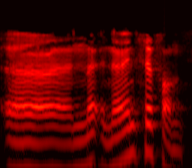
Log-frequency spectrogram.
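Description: A man's voice: medium pitch, slow pace, over a noisy crowd. A native German man on a prank phone call, rambling and crude as he plays dim. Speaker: prank caller baiting phone scammers. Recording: narrow, tinny phone line.

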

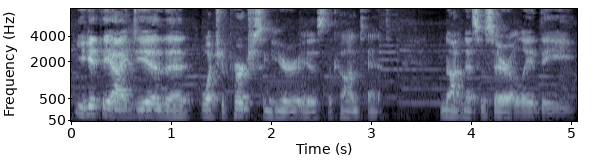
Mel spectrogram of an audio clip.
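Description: A man narrating an improvised tabletop game as game master in a halting, conversational way. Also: fairly low pitch, fairly even intonation. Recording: echoey room, music underneath. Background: soft guitar music.

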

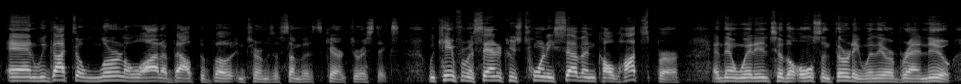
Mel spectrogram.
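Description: A man's voice: on the high side, a little mellow, no echo. A middle-aged American man giving a casual, unscripted boat tour in a plain-spoken, folksy, explanatory way, like a veteran sailor.

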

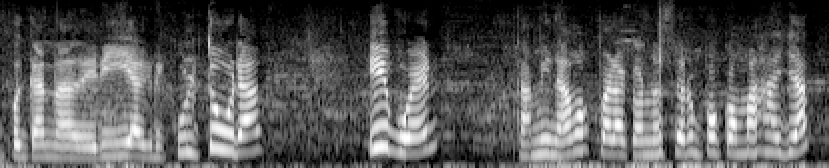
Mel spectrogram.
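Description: A woman's voice: high-pitched, sharp tone. A woman in her thirties with a Salvadoran Spanish accent, hosting a casual travel vlog outdoors, chatty and enthusiastic as she talks straight to her viewers. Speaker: travel vlogger. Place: outdoors at a windy hilltop lookout restaurant. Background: wind and outdoor ambience.

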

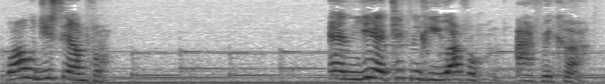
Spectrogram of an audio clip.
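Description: A woman's voice: fairly high pitch, animated, normal speed, faint music behind. A young woman from Ghana, talking to the camera in an earnest, emphatic way and repeating herself for stress, recorded close up in a small room. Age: young adult. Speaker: vlogger. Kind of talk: passionate direct-to-camera monologue. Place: small indoor room, plain wall. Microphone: camera in front at close range.

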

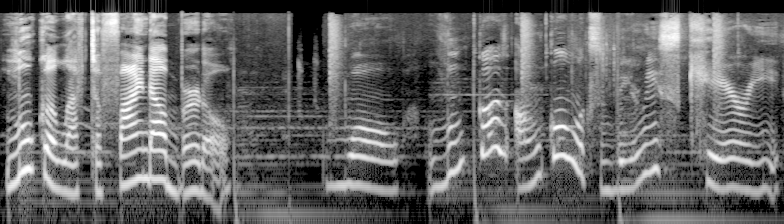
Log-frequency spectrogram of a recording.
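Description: A young girl reading a picture book aloud and chatting about the pictures to her viewers. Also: on the high side. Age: child. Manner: reads text loudly, comments softly to viewers. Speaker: storybook reader.

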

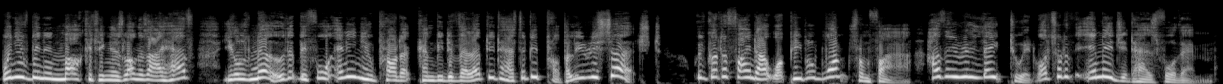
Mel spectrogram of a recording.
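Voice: sing-song, fairly quick, darkish tone, dry recording, studio quality. A narrator voicing a smug young female marketing executive, strident and condescending in a comic storybook reading. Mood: smug, insistent. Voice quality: strident, shrill. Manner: condescending, insistent.

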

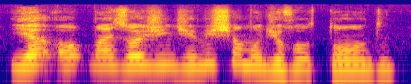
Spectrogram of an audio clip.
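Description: A man's voice: high voice, brisk, warm tone, breathy edge, no room sound. A man from Minas Gerais hosting a podcast, chatty and joking as he questions his guest in casual talk. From Minas Gerais, Brazil. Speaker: podcast host. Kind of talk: casual interview chat.

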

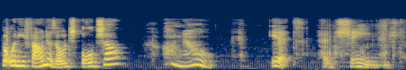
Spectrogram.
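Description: A woman reads a children's picture book aloud with expressive, deliberate dramatic emphasis, recorded in a living room. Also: on the high side, lo-fi sound, a little hiss or hum. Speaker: storytime reader.

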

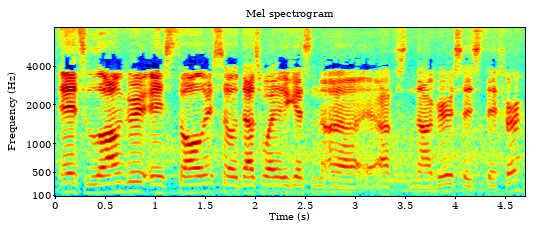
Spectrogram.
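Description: A young man, a pro water skier, answering interview questions outdoors on a lakeside dock, halting and searching for words. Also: mid-range voice, flat delivery, background noise. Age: young adult. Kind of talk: casual interview.

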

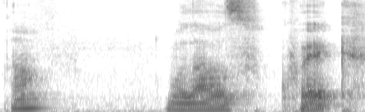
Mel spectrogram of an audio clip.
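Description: A man's voice: sits low, unhurried. A young man giving casual reaction commentary as the host of a video.

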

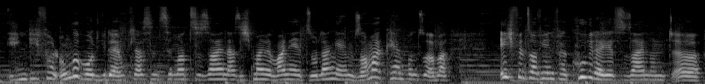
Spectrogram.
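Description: A woman's voice: fairly high pitch, racing, faint music behind, close to an everyday voice. A woman playing a chatty, studious schoolgirl who rambles with lots of fillers. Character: chatty studious schoolgirl, a bit know-it-all. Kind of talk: scripted web series acting.

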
